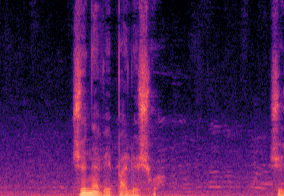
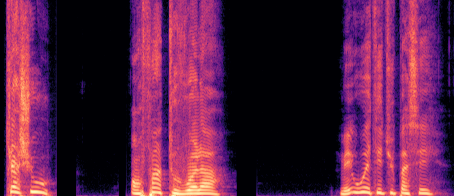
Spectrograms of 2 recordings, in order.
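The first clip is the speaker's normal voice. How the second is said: much higher and louder, frantic relief; panicked and relieved; 11 semitones higher, 8 dB louder than usual. A narrator's reading. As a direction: cry out, panicked, relieved to find him. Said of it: "à la fois affolé et rassuré".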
